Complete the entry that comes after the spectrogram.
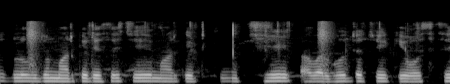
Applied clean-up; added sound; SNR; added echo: none; Rattle (instrument); 4 dB; none.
